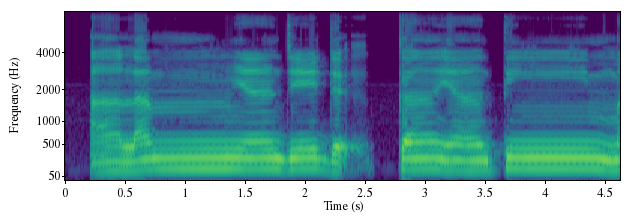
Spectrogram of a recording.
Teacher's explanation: ka pendek ka langsung disambung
